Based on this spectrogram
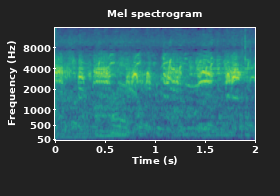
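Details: Eurasian reed warbler at Lake Neusiedl in Neusiedler See–Seewinkel National Park on 20 April 2018: continuous harsh, scratchy chattering with grating and churring notes and a few thin, clearer whistles woven through.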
